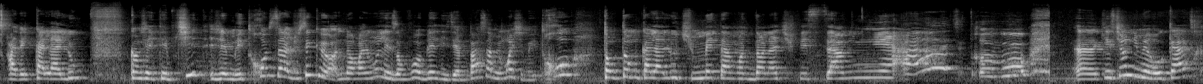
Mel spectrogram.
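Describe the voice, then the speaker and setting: A woman speaks at a high pitch with lively intonation and big swings in loudness. Noticeable background noise sits behind her. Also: moderate pace. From Haiti, moved to France at six or seven. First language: Haitian Creole (speaking French). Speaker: beauty youtuber. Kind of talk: casual vlog chat. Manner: chatty, lots of hesitations.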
